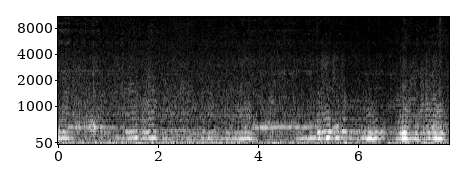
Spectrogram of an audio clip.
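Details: Bee buzzing in repeated passes: a low vibrating hum with clear overtones, breaking off briefly around the middle and then returning, with the pitch sliding slightly as the insects move.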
